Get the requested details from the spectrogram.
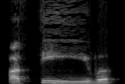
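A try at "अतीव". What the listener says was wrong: You have, I think you have got a Hindi base. That's why you're cutting all the vowel at the end. Not Ativ. Ativa. You have to read like that. Ativa, not Ativ.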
